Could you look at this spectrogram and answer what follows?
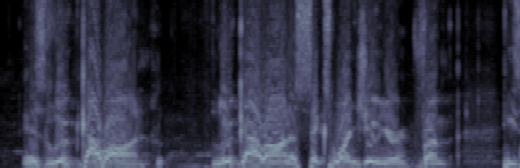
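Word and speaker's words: Gahron: get a touchdown from the quarterback Mr guyron or garan I'll get the pronunciation down I'm double checking it is g-a-h-r-o-n so it's gawron yes he scored the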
